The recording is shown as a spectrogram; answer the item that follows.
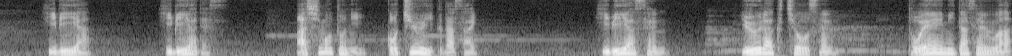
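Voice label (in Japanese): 到着放送 男声, 各駅停車 取手行; 日比谷駅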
